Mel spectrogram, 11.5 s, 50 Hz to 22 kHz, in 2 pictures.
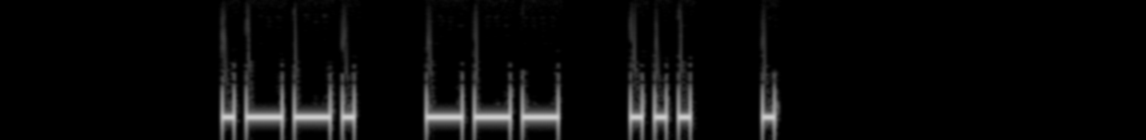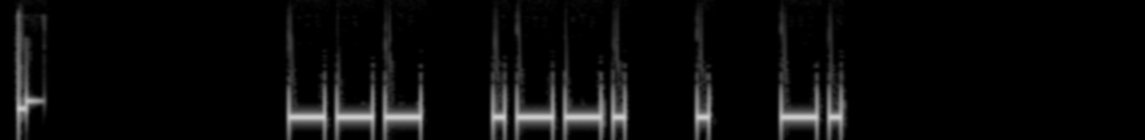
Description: Morse code, heard as a keyed tone, about 20 wpm, spaced as for 14 wpm, 700 Hz. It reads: POSE OPEN
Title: 153 Lesson 25f - Letter p - Words 20wpm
